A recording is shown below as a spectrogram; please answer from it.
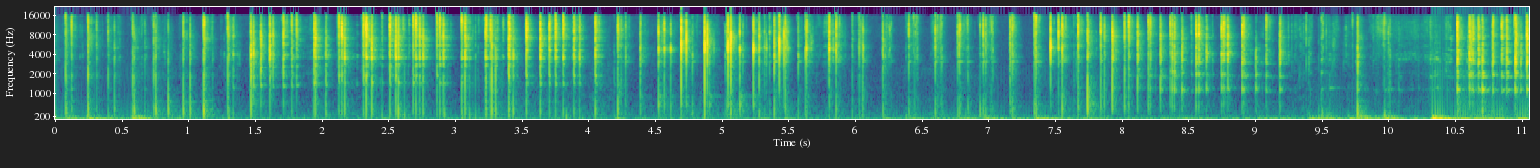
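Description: Long nails tap rapidly on a metal hairspray can, producing a dense stream of sharp, bright metallic clicks with almost no ring between them. A low, steady rumble sits under the taps, and a louder, fuller burst comes in near the end.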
